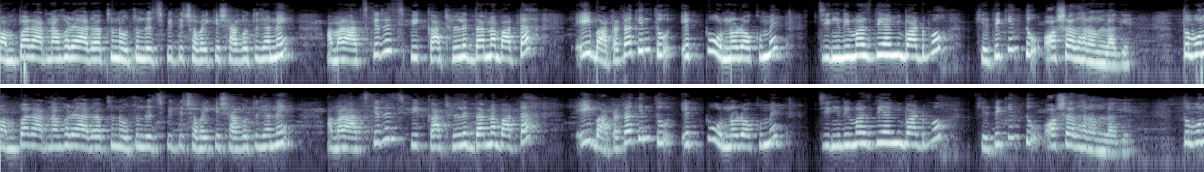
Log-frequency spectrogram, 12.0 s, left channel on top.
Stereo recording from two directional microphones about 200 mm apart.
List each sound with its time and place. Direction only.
0.0 s speech: 60° left (ahead or behind)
